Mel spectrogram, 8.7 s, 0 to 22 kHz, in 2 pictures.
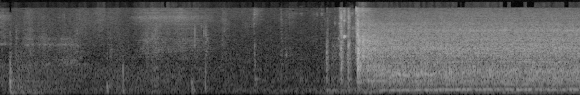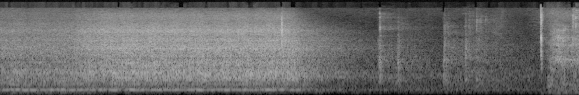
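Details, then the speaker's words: Range Rover V8 revived after years parked, with fresh fuel and a charged battery: steady starter whirr for several seconds with no firing, so it cranks but won't start. No fuel comes from the line cracked at the fuel pressure sensor and the pump can't be heard; the pump supply is suspected. "Well, still no joy, unfortunately. Still no sign of any fuel coming out of our hose here. But also, I still can't hear that fuel pump, and that's really bothering me."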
